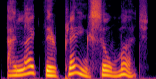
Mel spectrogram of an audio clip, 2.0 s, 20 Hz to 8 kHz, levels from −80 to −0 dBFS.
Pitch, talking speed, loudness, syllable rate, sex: 180 Hz, 185 wpm, -15 LUFS, 4.1 syllables/s, male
